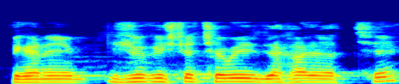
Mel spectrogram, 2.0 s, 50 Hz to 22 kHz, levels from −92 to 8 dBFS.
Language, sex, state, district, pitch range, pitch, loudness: Bengali, male, West Bengal, Dakshin Dinajpur, 150-165 Hz, 155 Hz, -15 LUFS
